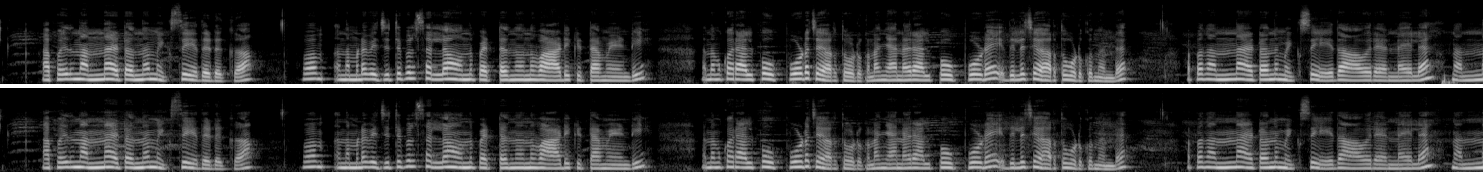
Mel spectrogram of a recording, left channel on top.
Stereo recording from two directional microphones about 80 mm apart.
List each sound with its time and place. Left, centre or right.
0.4 s a woman's voice: left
